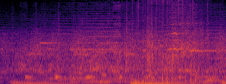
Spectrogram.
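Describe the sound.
Horses from an old imperial stud gallop with steady clip-clopping hooves while loud whinnies rise above, over a low sustained drone.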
